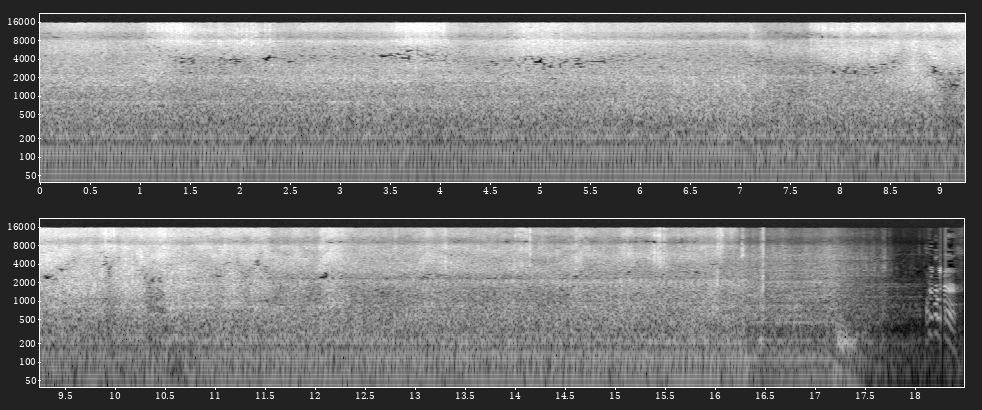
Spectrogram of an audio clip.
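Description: A pressure washer engine runs loudly and steadily.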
